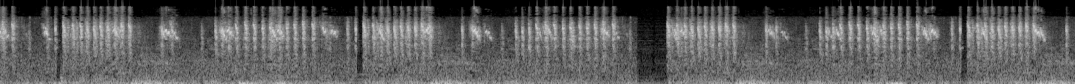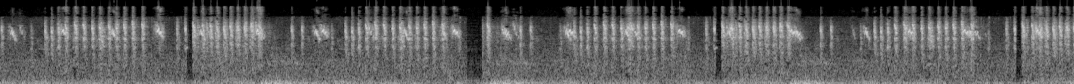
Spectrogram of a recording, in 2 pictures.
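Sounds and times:
sparrow chirping: 0.0s - 21.4s.

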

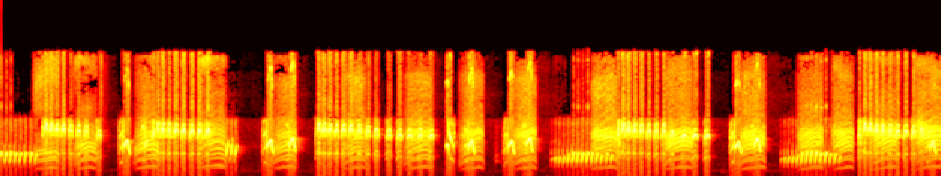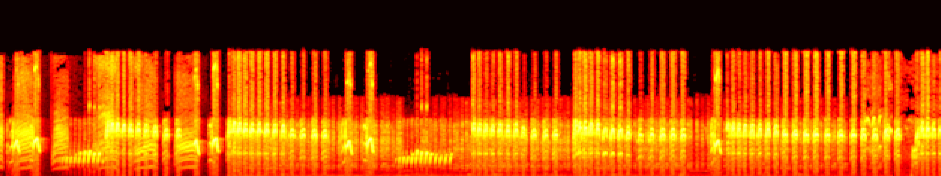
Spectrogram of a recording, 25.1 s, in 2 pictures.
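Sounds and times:
birds chattering and whistling: 0.0s - 25.0s.

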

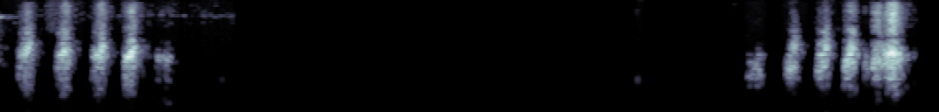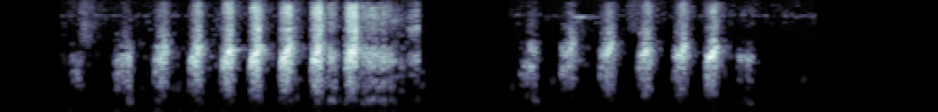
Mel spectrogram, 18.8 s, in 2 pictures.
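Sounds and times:
Chinese francolin calling: 0.0s - 1.9s, 7.5s - 9.2s, 10.1s - 13.7s, 14.6s - 17.1s.

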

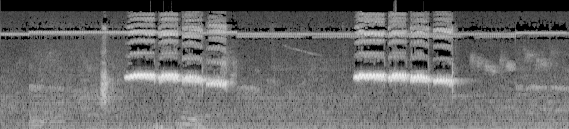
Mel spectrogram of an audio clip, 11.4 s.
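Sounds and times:
Black-throated laughingthrush call, long level whistled note: 2.0s - 6.3s, 7.0s - 11.3s.

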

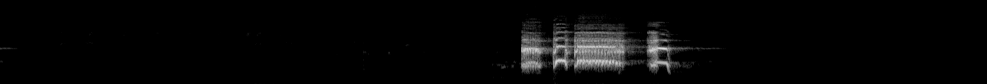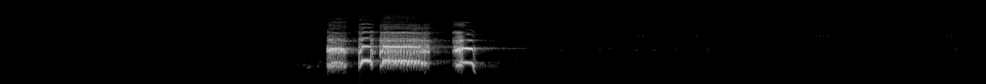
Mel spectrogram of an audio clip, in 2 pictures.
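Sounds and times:
junglefowl crowing: 5.2s - 6.9s, 13.1s - 14.8s.

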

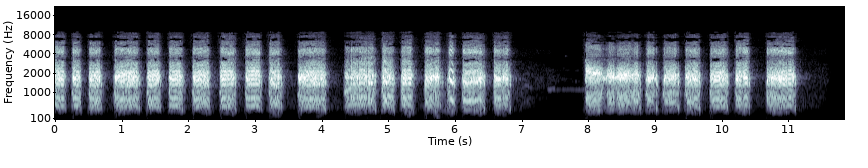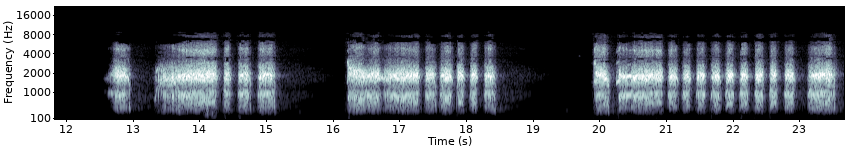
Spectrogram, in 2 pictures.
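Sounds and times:
Red junglefowl hen cackling: 0.0s - 11.2s, 12.6s - 15.3s, 16.2s - 18.5s, 19.9s - 23.6s.

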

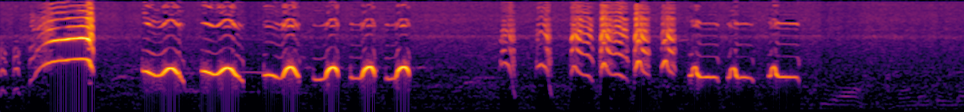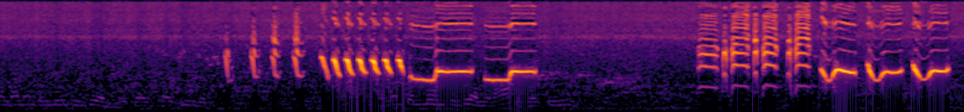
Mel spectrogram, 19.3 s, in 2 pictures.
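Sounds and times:
laughingthrush singing: 0.3s - 4.2s, 5.0s - 8.0s, 11.7s - 15.1s, 16.6s - 19.2s.

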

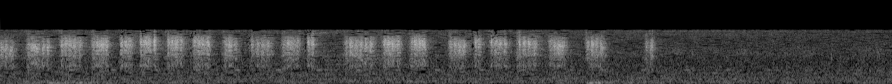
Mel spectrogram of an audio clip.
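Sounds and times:
bird rasping calls: 0.0s - 6.7s.

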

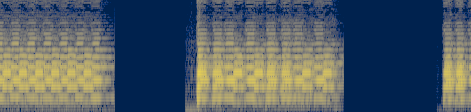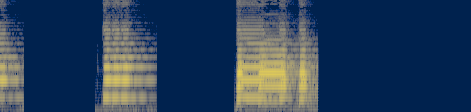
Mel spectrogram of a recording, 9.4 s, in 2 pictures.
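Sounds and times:
horn imitation: 0.0s - 1.2s, 1.9s - 3.5s, 4.4s - 5.0s, 5.7s - 6.3s, 7.0s - 8.0s.

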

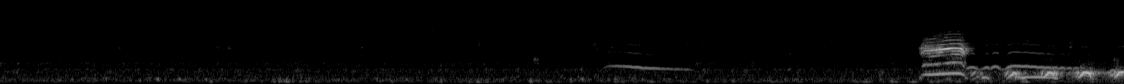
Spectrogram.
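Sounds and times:
scops owl hooting: 6.1s - 6.9s, 9.2s - 11.2s.

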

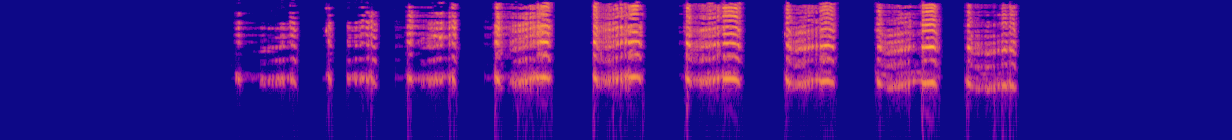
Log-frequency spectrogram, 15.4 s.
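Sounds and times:
grey-headed swamphen hoarse trumpeting calls: 3.0s - 12.8s.

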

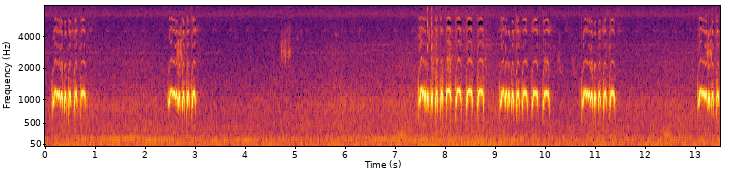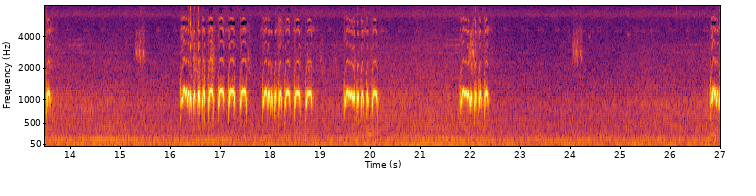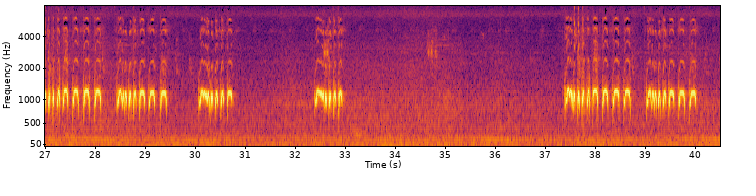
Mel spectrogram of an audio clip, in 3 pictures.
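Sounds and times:
zebra dove cooing: 0.0s - 0.9s, 2.4s - 3.1s, 7.4s - 11.5s, 13.0s - 13.7s, 16.2s - 18.9s, 19.5s - 20.2s, 21.8s - 22.4s, 26.8s - 30.8s, 32.4s - 33.0s, 37.4s - 40.1s.

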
